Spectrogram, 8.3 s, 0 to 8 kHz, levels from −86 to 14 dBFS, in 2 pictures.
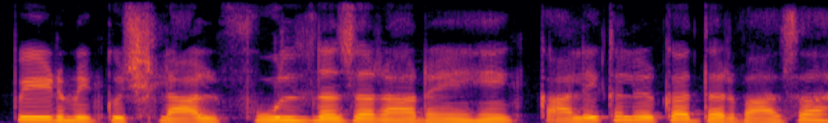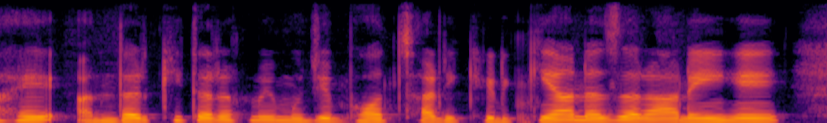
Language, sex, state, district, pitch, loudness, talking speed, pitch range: Hindi, female, Madhya Pradesh, Bhopal, 200 Hz, -14 LUFS, 190 wpm, 190-210 Hz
